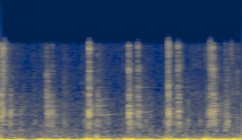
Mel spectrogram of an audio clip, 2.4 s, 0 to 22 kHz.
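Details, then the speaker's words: PVY Z20 Plus 1000W e-bike; irregular sharp clicks and creaks in short bursts as the seat is pushed, from a noisy suspension seat post that is to be replaced. "it's noisy that's getting swapped out I left that on for the purpose of this video only"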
